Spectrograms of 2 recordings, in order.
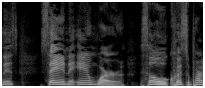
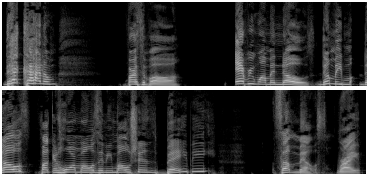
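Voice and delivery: normal talking voice

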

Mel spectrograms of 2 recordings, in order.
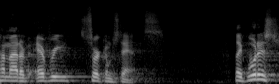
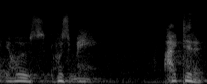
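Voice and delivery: very soft, hesitant, lower voice; quiet, fearful confession; 4 semitones lower, 15 dB quieter, faster than usual. Acted. Healed woman confesses to Jesus, quiet and fearful. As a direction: own up timidly, barely audible. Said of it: "quietly, with fear and trembling".

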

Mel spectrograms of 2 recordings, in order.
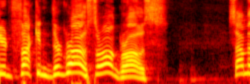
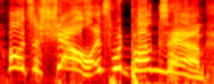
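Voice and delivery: mock condescension; 11 semitones higher than usual. Streamer mocking his own explanation, sarcastic high voice. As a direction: talk down like it's obvious.

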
